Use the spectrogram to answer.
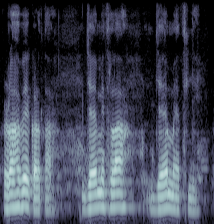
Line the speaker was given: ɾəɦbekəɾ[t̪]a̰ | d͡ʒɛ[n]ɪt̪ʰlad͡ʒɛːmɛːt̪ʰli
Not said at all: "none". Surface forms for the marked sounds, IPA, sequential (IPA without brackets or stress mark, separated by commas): t̪, m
